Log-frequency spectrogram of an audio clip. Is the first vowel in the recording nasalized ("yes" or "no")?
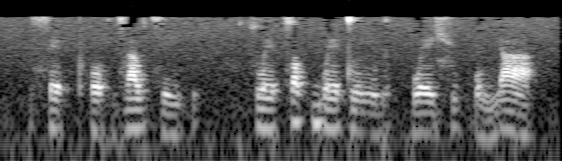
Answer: no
